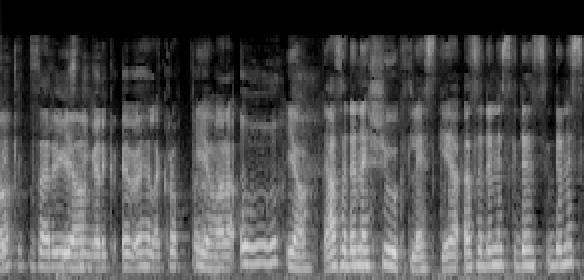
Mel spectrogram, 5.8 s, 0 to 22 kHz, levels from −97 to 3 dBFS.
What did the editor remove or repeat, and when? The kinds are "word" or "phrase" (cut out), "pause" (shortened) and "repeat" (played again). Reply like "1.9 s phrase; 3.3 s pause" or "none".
3.2 s pause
